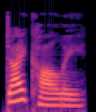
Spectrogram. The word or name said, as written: dichali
